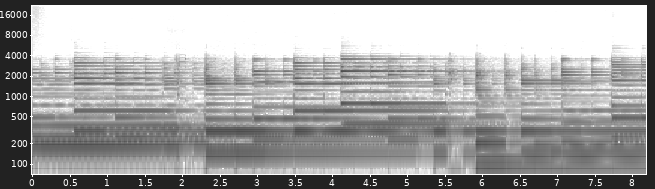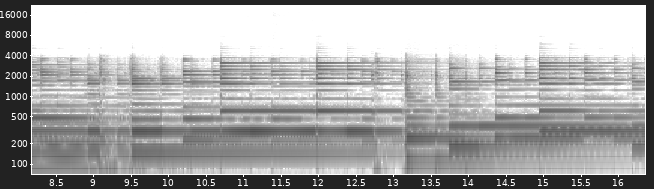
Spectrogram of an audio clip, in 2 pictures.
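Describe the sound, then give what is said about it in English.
An electric guitar plucks chords one note at a time in a steady arpeggiated pattern, a light delay trailing each note, played alone at moderate volume. “The next guitar plucks the chords in arpeggiated pattern with a light delay effect.”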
